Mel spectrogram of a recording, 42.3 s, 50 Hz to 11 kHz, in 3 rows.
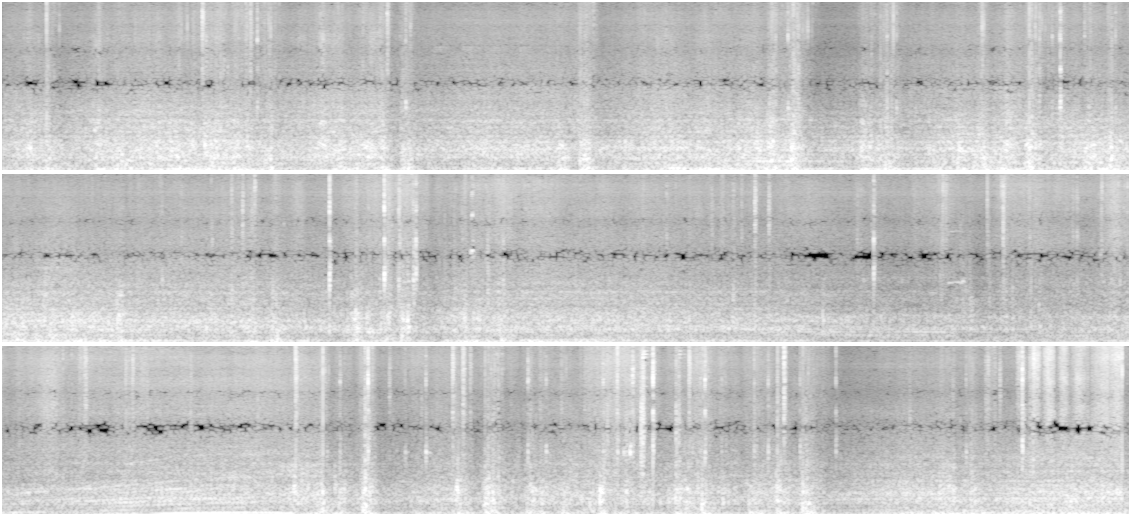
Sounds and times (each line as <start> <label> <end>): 0.0 Car Drive 42.2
